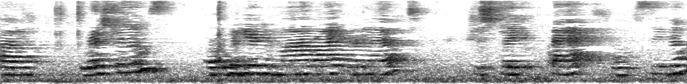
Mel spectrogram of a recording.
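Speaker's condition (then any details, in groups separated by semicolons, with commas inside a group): No condition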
